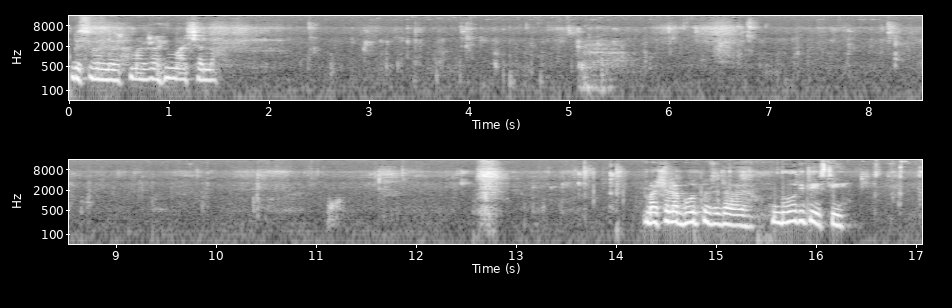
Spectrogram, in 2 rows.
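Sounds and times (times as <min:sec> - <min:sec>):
person chewing food: 0:01.6 - 0:14.3, 0:16.4 - 0:17.0.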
